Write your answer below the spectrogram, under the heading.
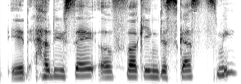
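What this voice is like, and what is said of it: Bad put-on French accent. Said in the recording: “That was a very bad French accent.”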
